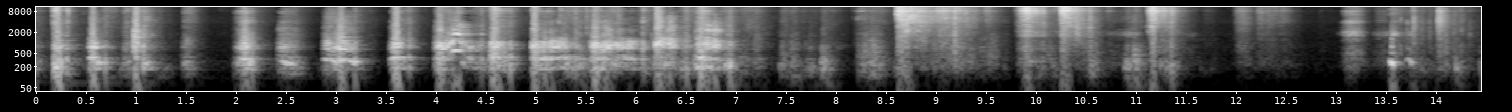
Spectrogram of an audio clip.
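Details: A hyperactive female dog named Bailey, worked up during a playful frenzy, gives rapid, irregular bursts of barking and growling, about two per second. A busier run comes midway, then hissy, breathy noises follow and the bursts thin out toward the close.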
